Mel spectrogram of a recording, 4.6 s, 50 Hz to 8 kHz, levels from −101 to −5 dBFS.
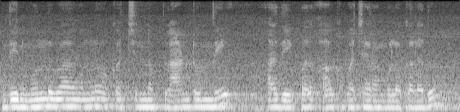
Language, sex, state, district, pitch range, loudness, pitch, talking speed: Telugu, male, Telangana, Mahabubabad, 135-145 Hz, -15 LUFS, 140 Hz, 145 wpm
